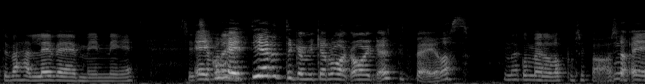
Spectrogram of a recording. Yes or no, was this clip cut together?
no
